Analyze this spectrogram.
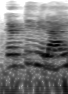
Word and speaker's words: Kattavellai: versus state of Tamil Nadu कट विलाई मैं इसे pronounce कर रहा हूं के A double T ए वी ई double L इ आई कट विलाई Diwakar versus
